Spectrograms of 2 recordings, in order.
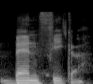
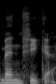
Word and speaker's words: Benfica: You're putting an extra e on it. Benfica. It's just Benfica.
